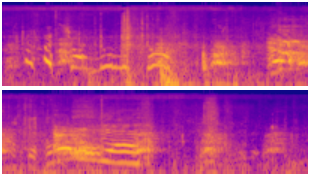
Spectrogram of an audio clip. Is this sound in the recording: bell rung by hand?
no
